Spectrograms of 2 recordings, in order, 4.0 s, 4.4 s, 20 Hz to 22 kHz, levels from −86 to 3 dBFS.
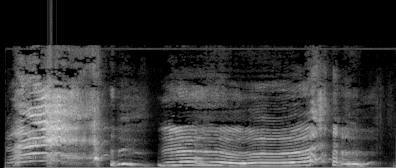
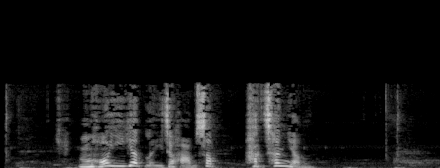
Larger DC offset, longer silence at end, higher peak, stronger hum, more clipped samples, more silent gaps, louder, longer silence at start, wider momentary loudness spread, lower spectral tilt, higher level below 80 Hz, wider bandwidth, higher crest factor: first, 2% vs under 0.1%; second, 0.25 s vs 1.25 s; first, 0 dBFS vs -4 dBFS; neither; neither; neither; first, -18 LUFS vs -23 LUFS; second, 0 s vs 0.8 s; first, 16 LU vs 9 LU; second, 2.5 dB/octave vs -1.5 dB/octave; first, -58 dBFS vs -66 dBFS; first, 16.5 kHz vs 11.5 kHz; about the same, 20 dB vs 22 dB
